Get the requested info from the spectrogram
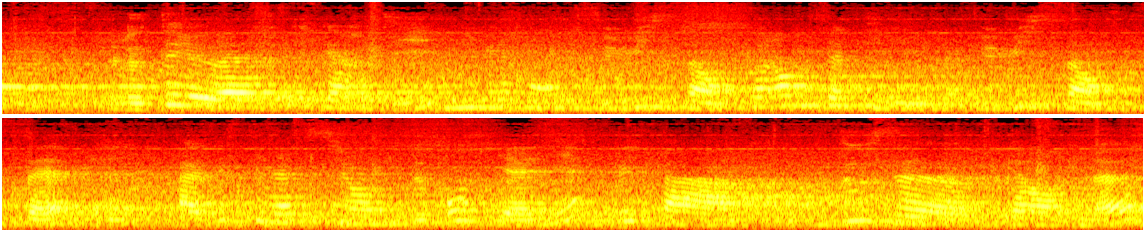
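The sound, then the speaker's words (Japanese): A train in France running steadily, heard from inside a second-class carriage with toilets, next stop Chantilly-Gouvieux, with a continuous low rumble and rattle while voices talk in the background throughout. “トイレもちゃんとついてるし、なかなかいいトレインじゃないですかこれは。”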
